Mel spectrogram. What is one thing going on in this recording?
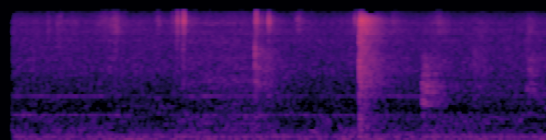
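Bare feet step softly on a wooden floor.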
